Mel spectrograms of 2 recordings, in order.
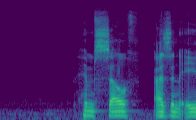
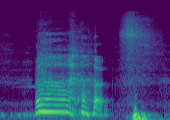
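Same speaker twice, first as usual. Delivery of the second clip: burst of laughter; 9 semitones higher, 5 dB louder than usual. Real, not acted. Laughing at the lobby story.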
